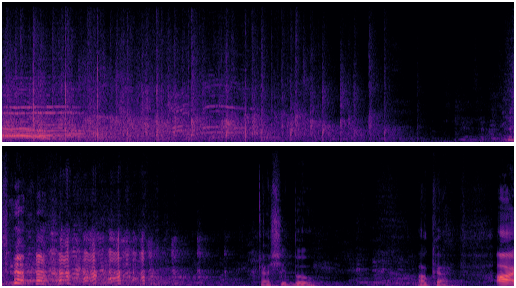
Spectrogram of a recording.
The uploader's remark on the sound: New York City Live Podcast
